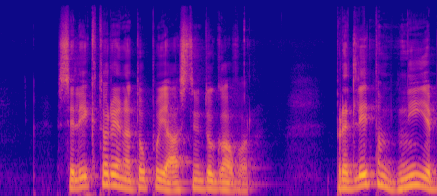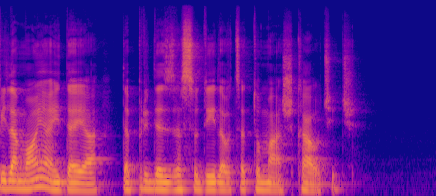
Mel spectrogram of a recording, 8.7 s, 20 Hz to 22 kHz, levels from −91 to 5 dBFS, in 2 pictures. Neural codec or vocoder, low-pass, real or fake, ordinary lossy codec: none; 19.8 kHz; real; none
